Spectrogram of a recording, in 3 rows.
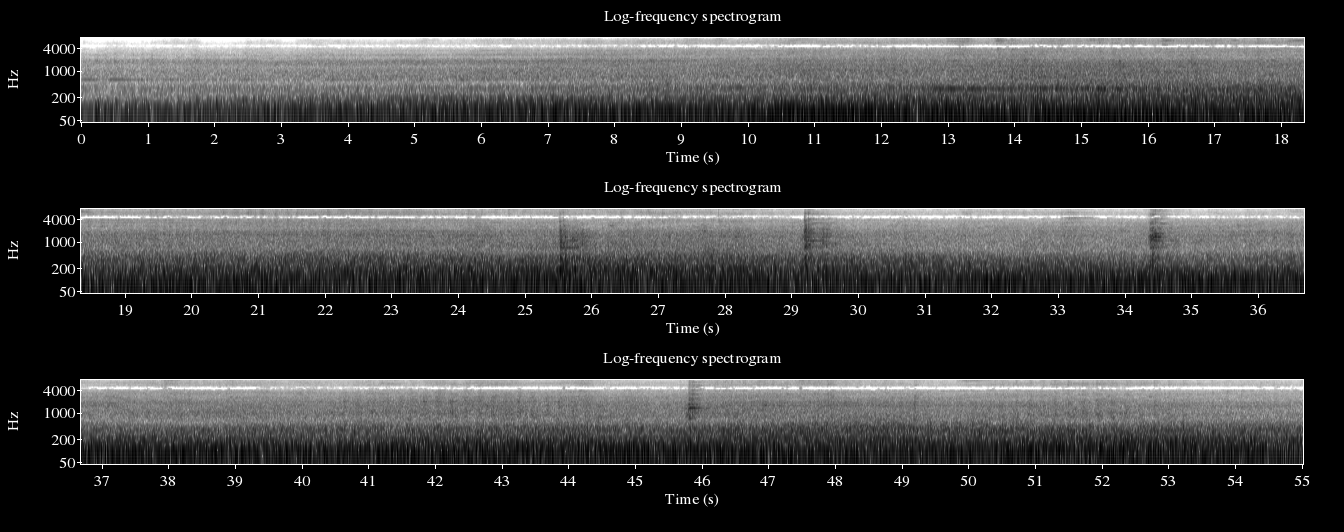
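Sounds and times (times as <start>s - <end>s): train wheels rumbling on rail: 0.0s - 55.0s
sharp metallic clanks: 29.1s - 29.8s, 34.3s - 35.0s.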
